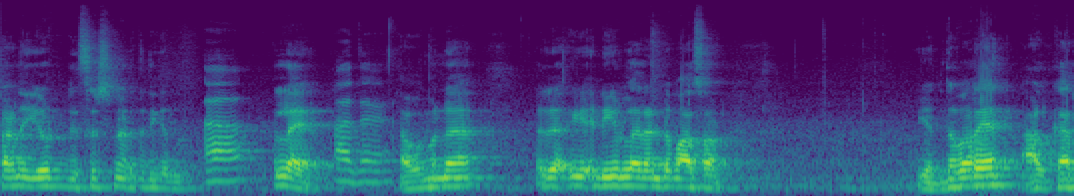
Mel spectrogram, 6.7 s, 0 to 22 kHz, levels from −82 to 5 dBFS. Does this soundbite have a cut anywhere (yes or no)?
no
